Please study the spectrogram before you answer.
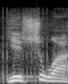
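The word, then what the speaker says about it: Yeshu: Kalau kita mengeja pakai bahasa Ibrani klasik ya Yesua Hamasiah. Kalau pakai bahasa Aram ya Yesu Mesiha. Meskipun tertulis Yesua itu dibaca Yesu Mesiha.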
